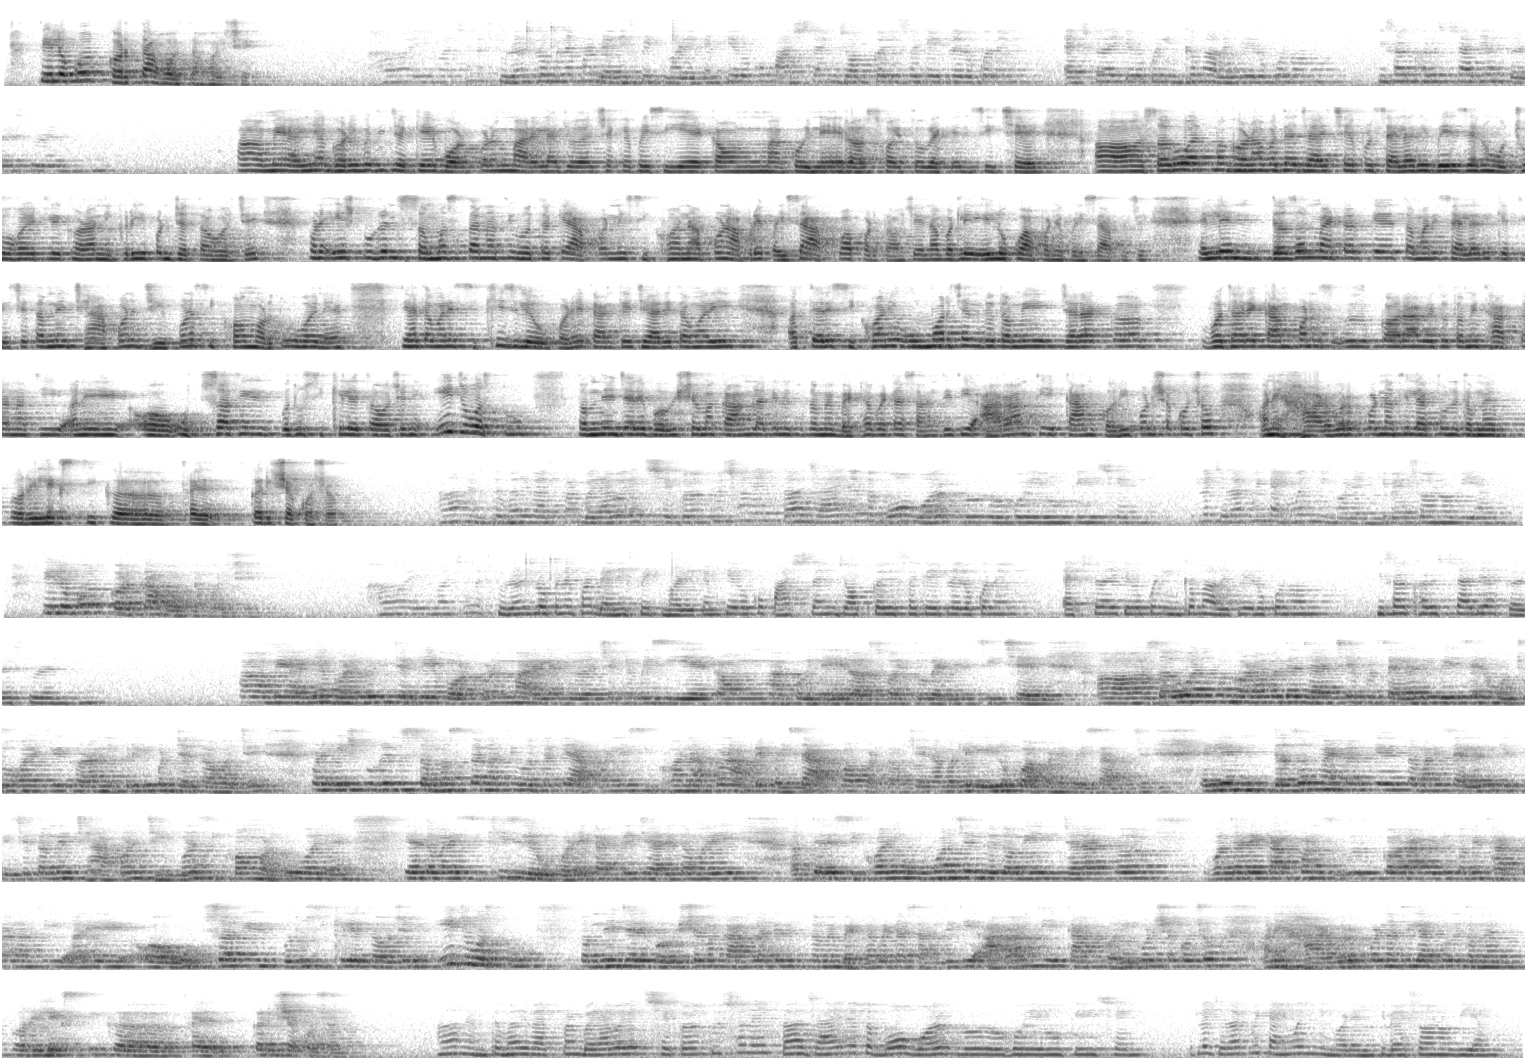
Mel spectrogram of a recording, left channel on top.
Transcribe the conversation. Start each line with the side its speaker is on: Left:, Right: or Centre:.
Left: તે લોકો કરતા હોતા હોય છે.
Right: હા એમાં છે ને સ્ટુડન્ટ લોકોને પણ બેનિફિટ મળે. કેમ કે એ લોકો પાંચ ટાઈમ જોબ કરી શકે એટલે એ લોકોને એમ એક્સ્ટ્રા કે લોકોને ઈન્કમ આવે એટલે એ લોકોનો આમ હિસા ખર્ચ ચાલ્યા કરે સ્ટુડન્ટનો.
Left: હા મે અહીંયા ઘણી બધી જગ્યાએ બોર્ડ પણ મારેલા જોયા છે કે ભાઈ સી એ એકાઉન્ટમાં કોઈને રસ હોય તો વેકેન્સી છે. અહ શરૂઆતમાં ઘણા બધા જાય છે પણ સેલરી બેઝ એનો ઓછો હોય એટલે ઘણા નીકળી પણ જતા હોય છે. પણ એ સ્ટુડન્ટ સમજતા નથી હોતા કે આપણને શીખ ખવાના પણ આપણે પૈસા આપવા પડતા હોય છે. એના બદલે એ લોકો આપણને પૈસા આપે છે. એટલે ડઝન્ટ મેટર કે તમારી સેલેરી કેટલી છે, તમને જ્યાં પણ જે પણ શીખવા મળતું હોય ને ત્યાં તમારે શીખી જ લેવું પડે. કારણ કે જયારે તમારી અત્યારે શીખવાની ઉંમર છે ને તો તમે જરાક ક વધારે કામ પણ સ કરાવે તો તમે થાકતા નથી અને ઉ-ઉત્સાહથી બધું શીખી લેતા હોયો ને એજ વસ્તુ તમને જયારે ભવિષ્યમાં કામ લાગે ને તો તમે બેઠા બેઠા શાંતિ થી આરામથી કામ કરી પણ શકો છો અને હાર્ડવર્ક પણ નથી લાગતું ને તમને રિલેક્સ થી ક થ કરી શકો છો.
Right: હા મેમ તો મારી વાત પણ બરાબર જ છે. પરંતુ છે ને ત્યાં જાય ને તો બહુ વર્ક લોડ હોય એવું કહે છે. એટલે જરાક બી ટાઈમ જ નહીં મળે એમ કે બેસવાનો બી એમ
